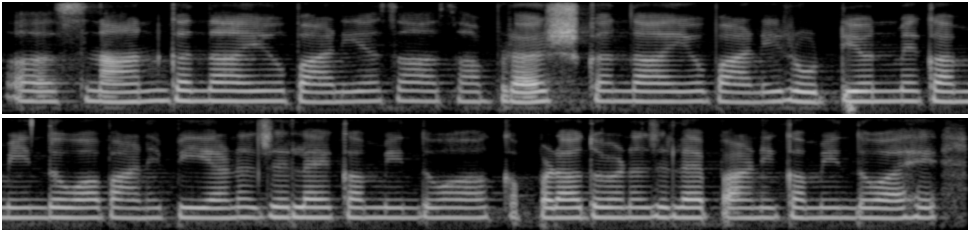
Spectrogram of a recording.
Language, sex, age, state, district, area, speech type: Sindhi, female, 18-30, Maharashtra, Thane, urban, spontaneous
